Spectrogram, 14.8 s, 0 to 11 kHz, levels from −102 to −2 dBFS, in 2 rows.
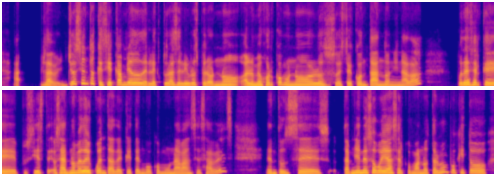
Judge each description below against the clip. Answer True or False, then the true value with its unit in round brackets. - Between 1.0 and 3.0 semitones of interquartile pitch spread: False (3.7 semitones)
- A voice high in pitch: True (220 Hz)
